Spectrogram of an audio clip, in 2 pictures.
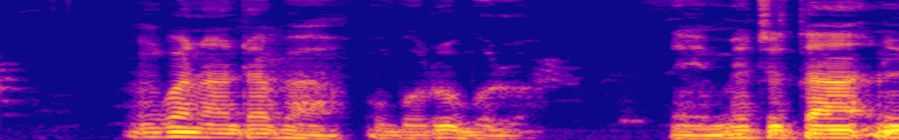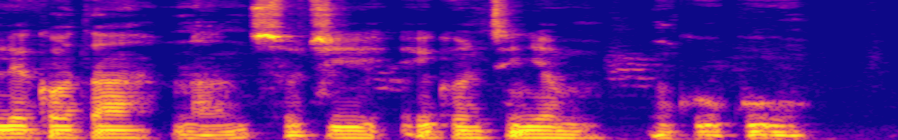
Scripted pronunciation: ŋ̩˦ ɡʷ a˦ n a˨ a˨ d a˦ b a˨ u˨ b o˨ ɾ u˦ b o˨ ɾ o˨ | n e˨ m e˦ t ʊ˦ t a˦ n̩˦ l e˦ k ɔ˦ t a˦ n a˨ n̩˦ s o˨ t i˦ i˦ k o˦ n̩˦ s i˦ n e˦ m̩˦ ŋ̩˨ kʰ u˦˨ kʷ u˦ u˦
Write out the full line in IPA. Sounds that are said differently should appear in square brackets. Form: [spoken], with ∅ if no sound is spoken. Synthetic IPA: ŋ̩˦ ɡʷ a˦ n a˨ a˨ d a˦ b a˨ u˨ b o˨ ɾ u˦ b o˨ ɾ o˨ | n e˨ m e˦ t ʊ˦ t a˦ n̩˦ l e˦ k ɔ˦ t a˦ n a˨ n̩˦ s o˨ [t͡ʃ] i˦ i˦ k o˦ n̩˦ [t] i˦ [ɲ] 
